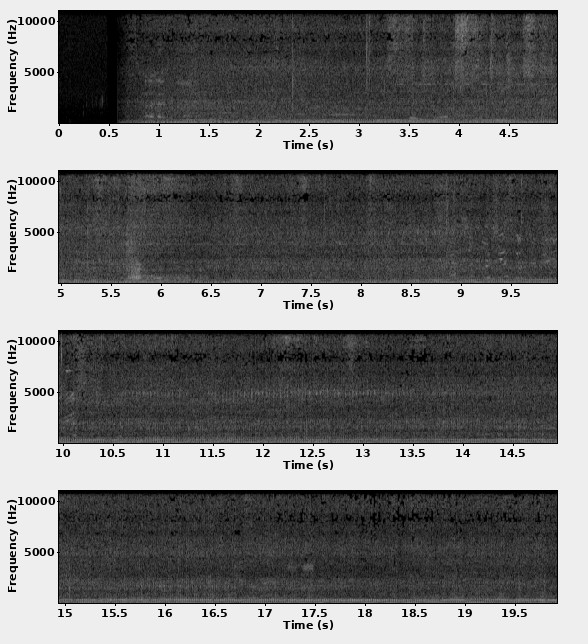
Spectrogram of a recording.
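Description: Loud, close engines rumble continuously after a brief silent start, with a noticeable rev and pitch swoop partway through before settling back into a steady, heavy drone.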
